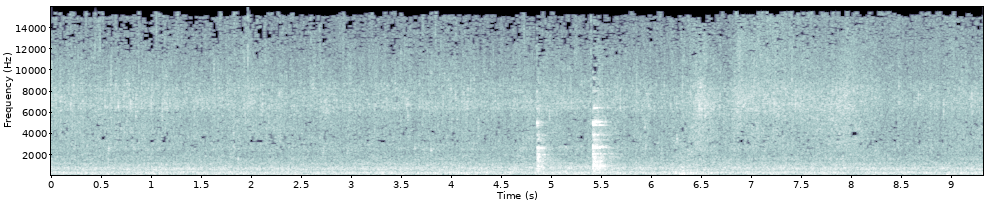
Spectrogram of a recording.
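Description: Chicken pieces sizzling steadily in hot oil in a wok, with two sharp knocks about halfway through; near the end a spatula stirs the pieces around the pan.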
